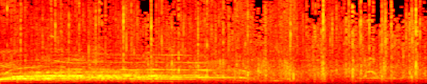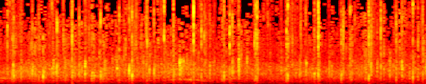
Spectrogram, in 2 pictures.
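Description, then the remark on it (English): An audience in Shrewsbury at The Hall at Patriot Place breaks into loud, sustained applause with whoops and cheers to welcome guest Rex Burkhead, the shouting strongest in the first few seconds before settling into steady clapping that continues to the end. “All right, Shrewsbury, help me welcome Mr.”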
